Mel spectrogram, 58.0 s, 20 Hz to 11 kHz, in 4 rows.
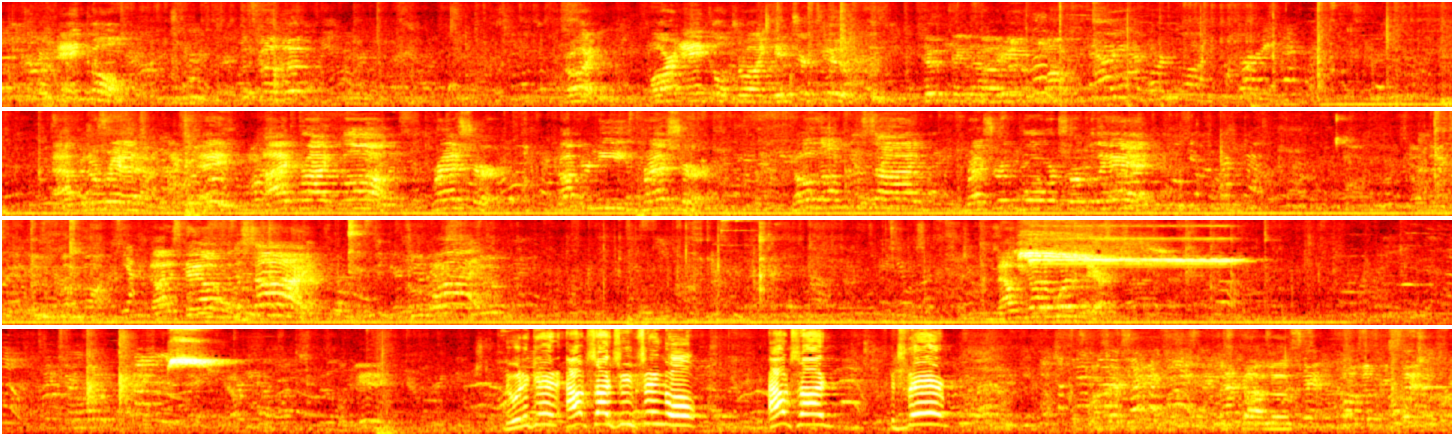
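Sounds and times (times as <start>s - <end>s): people talking and calling out: 0.0s - 58.0s
steady low hum: 12.5s - 42.8s
scoreboard buzzer: 39.1s - 41.7s.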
